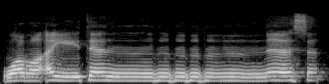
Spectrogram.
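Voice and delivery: long hummed n in النَّاسَ, from the nose; ghunna. Shown as a demonstration. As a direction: hold the noon of النَّاسَ in the nose, then release. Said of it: "a sound coming from the nose".

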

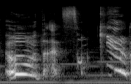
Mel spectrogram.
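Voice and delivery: very high, drawn-out gush; real high-pitched gushing; freaking out. Real, not acted. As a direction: squeal it slowly with delight. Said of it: "I'm sorry, I'm freaking out".

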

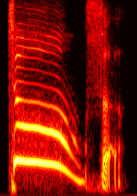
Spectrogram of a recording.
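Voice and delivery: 棕色 high and level on 棕, then 色 drops down; flat then falling. Shown as a demonstration. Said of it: "The tone is flat and then going down".

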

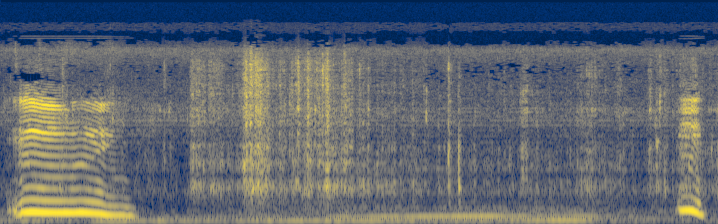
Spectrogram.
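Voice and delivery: talking while eating; chewing. Real, not acted. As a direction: mouth partly full. Seen 1: Hand holds food, then closed-mouth chewing during final Mm.

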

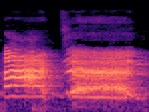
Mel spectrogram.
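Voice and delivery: high, loud yell; real loud outburst; screaming. Real, not acted. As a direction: shout it out after laughing. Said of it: "He's screaming at me".

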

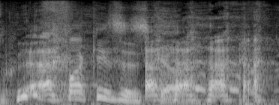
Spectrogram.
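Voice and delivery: high slow disbelief breaking into a laugh; exasperated laughing. Retold or imitated. Asking the crew who the late guy is, high and laughing. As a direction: rant while cracking up.

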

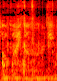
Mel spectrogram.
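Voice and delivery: hushed awed whisper. Real, not acted. Admiring the purse, a hushed whisper. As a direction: breathe it, voiceless. Whispered after loud take.

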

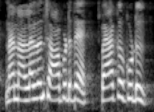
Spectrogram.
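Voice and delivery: ordinary delivery

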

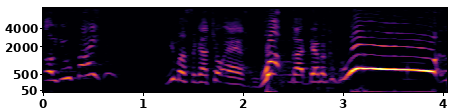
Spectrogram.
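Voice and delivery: teasing a buddy, rising high into a whooping woo; mocking friend. Friend clowning on the guy who lost the fight, high mock whoop.

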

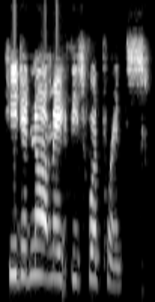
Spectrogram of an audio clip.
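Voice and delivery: ordinary delivery

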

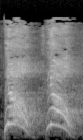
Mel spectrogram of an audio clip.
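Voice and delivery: high, loud cry of denial; acted-out outraged yelp; indignant protest. Burglar denying he's a burglar, loudly indignant.

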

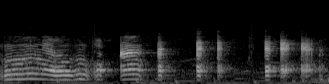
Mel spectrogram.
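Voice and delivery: string of doubtful "mm" hums; uneasy gut hums. Retold or imitated. Her gut warning her about this man, doubtful humming. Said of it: "my gut was like".

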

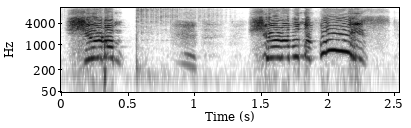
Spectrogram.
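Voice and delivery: high, loud battle yell; excited shouting. Real, not acted. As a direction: yell orders in a frantic attack. Excited attack in game.

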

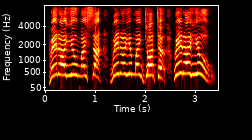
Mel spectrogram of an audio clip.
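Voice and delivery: high, urgent searching call. Acted. Parent searching for a lost son and daughter, calling out. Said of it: "you will give the voice".

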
